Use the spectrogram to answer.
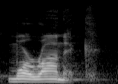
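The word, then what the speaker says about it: Moron (μωρόν): To the Greeks, the notion of God dying and a dead man rising from the dead was moronic. It's actually the Greek word of foolishness that we find here. Moron is how you say it in Greek.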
